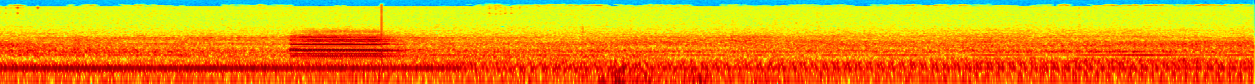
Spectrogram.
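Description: CSX freight train's diesel locomotive: a steady low engine drone, with one blast of about a second from its multi-note air horn about three seconds in.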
